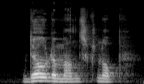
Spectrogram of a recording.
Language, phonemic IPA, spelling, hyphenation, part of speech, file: Dutch, /ˈdoːdəmɑnsˌknɔp/, dodemansknop, do‧de‧mans‧knop, noun, Nl-dodemansknop.ogg
- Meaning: dead man's switch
